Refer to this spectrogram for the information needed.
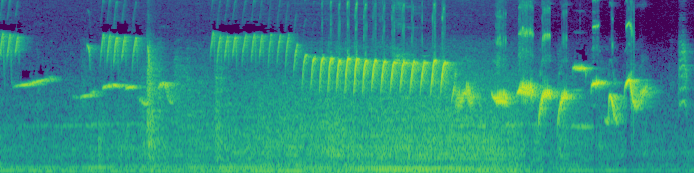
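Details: White-rumped shama song used as a lure to stir another bird into singing: clear whistled slurs, then a fast even trill of about fifteen notes, ending in loud varied chirps and twisting phrases.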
